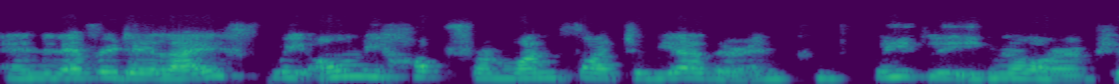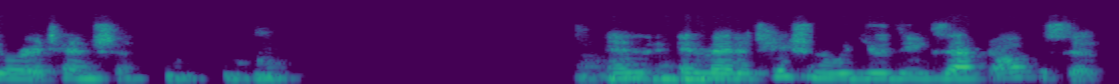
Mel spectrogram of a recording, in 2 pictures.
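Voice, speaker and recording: A woman speaks as a meditation teacher, guiding listeners calmly and contemplatively. Her medium-pitched voice moves in measured phrases separated by long pauses. The mic sits some way off, leaving the sound slightly dull and lo-fi. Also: distant mic. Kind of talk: guided meditation, spoken slowly with long pauses.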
